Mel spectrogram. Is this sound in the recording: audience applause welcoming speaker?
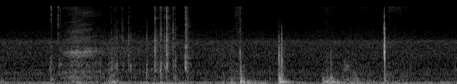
no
